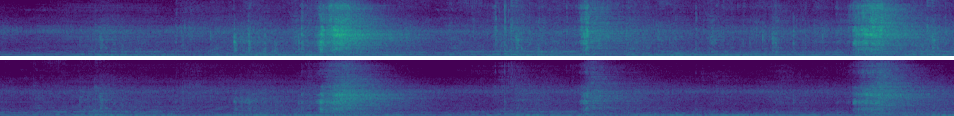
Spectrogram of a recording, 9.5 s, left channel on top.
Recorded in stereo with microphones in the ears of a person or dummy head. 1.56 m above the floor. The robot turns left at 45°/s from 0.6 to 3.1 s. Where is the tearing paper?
35° left (ahead or behind), 1.8 m; by 8.9 s 20° left (ahead or behind), 1.8 m.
